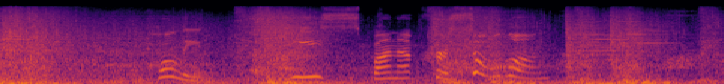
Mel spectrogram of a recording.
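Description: A young woman speaks with surprise into a microphone.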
